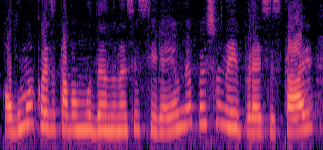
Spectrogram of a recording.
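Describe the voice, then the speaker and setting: A Brazilian woman who is a journalist and author speaks in a high-pitched, slightly bright voice at a rapid-fire pace. As an interview guest on television, she tells stories animatedly in an earnest, emphatic, and wordy way.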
